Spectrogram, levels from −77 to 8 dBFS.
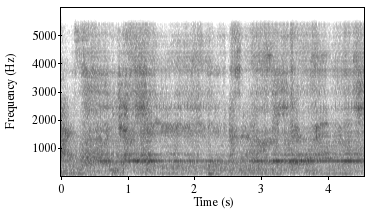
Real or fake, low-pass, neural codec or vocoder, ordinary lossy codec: fake; 5.4 kHz; codec, 16 kHz in and 24 kHz out, 0.8 kbps, FocalCodec, streaming, 65536 codes; none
